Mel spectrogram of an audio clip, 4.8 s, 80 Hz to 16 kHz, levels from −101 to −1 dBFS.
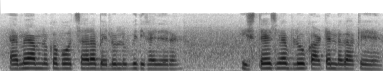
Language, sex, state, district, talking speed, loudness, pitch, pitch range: Hindi, male, Arunachal Pradesh, Lower Dibang Valley, 250 wpm, -17 LUFS, 225 Hz, 220-235 Hz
